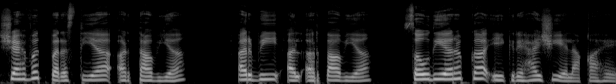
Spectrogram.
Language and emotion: Urdu, neutral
